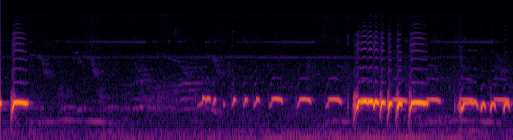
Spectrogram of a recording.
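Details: Local zebra dove singing loudly as a lure for zebra doves; a brief coo opens, then after a soft lull quick clipped notes speed up into a loud rolled burst and more trilled coos.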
